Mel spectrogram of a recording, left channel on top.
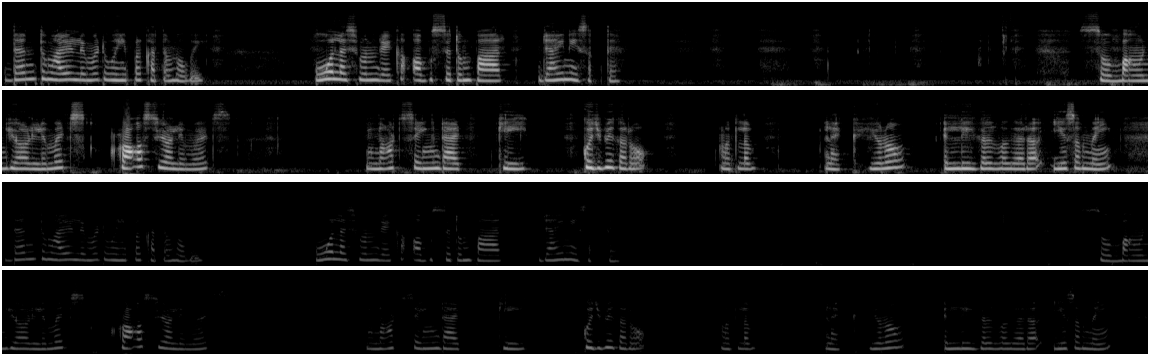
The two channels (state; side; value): quieter; right; 23.1 dB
